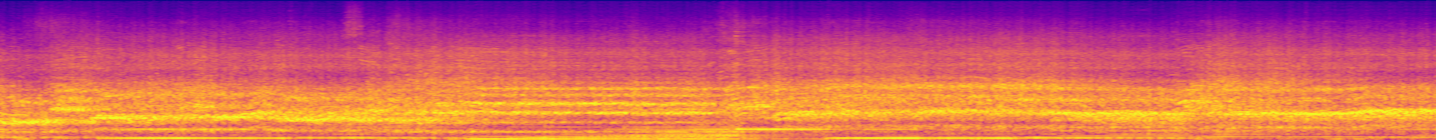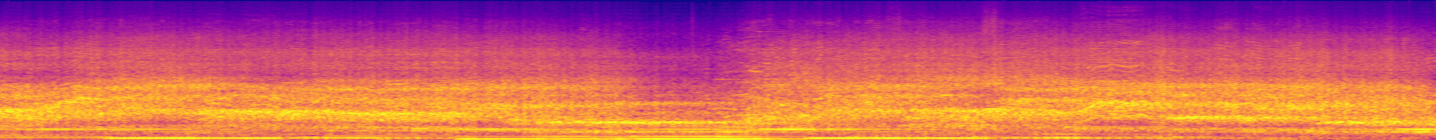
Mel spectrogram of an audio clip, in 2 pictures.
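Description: A large crowd of fans chants and sings loudly in unison.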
